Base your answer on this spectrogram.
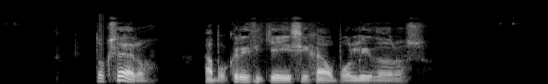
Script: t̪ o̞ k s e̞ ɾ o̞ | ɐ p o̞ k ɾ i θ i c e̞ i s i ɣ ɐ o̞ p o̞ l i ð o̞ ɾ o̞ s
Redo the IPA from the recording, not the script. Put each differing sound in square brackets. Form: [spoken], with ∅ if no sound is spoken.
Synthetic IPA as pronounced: t̪ o̞ k s e̞ ɾ o̞ | ɐ p o̞ k ɾ i θ i c e̞ i s i [x] ɐ o̞ p o̞ l i ð o̞ ɾ o̞ s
